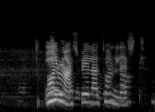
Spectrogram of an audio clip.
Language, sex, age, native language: Icelandic, female, 12, Icelandic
